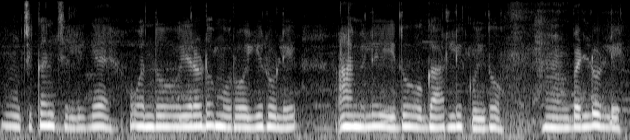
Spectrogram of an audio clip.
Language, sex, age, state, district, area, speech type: Kannada, female, 30-45, Karnataka, Bangalore Rural, rural, spontaneous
